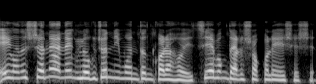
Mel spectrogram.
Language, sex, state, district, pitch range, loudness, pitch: Bengali, female, West Bengal, Jalpaiguri, 225-310 Hz, -15 LUFS, 270 Hz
